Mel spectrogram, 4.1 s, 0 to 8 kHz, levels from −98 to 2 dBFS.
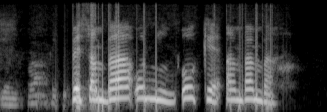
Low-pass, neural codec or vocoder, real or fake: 7.2 kHz; vocoder, 22.05 kHz, 80 mel bands, WaveNeXt; fake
